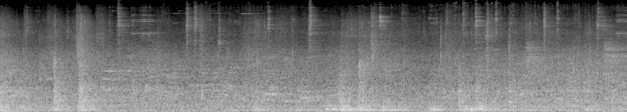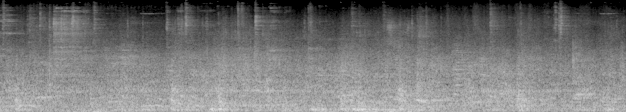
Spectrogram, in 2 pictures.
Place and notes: neoscenes: end of the tunnel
